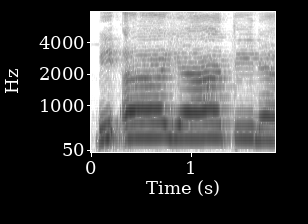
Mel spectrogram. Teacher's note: അഖ്സൽ ഹൽക്കിൽ നിന്നാണ് ഹംസ വരുന്നത്. സൗണ്ടിനെ വ്യക്തമാക്കി കൊടുക്കുക. യാഇൻ്റെ കൂടെ അലിഫ് സ്വഗീറ വന്നു, 2 കൗണ്ട് നീട്ടിക്കൊടുക്കുക.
